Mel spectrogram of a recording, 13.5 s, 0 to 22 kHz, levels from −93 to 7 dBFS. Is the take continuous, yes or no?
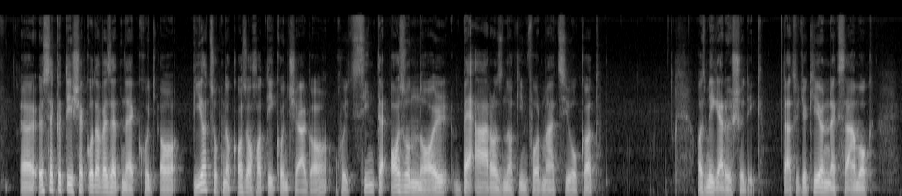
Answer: yes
